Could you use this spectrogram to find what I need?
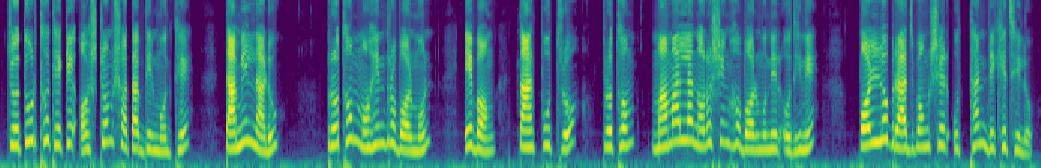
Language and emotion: Bengali, neutral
